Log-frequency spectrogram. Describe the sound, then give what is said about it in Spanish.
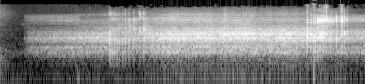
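A single long, raspy recorded fart sound is played, stretching for nearly three seconds, swelling slightly and sputtering toward the end, fairly loud, with no voices over it. “Vamos a escuchar unos cuantos peos más porque esto siempre es divertido”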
